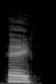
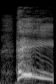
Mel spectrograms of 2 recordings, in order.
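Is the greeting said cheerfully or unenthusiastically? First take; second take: unenthusiastically; cheerfully. First: The greeting is said unenthusiastically. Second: The greeting is said cheerfully.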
